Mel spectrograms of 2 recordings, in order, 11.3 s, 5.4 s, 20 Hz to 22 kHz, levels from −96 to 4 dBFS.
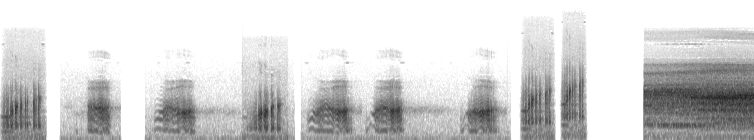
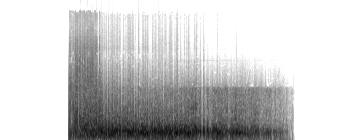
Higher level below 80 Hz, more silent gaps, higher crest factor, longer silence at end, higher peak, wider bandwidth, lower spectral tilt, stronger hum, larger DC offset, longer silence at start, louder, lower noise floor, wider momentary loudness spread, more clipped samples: second, -52 dBFS vs -28 dBFS; neither; first, 22 dB vs 10 dB; second, 0 s vs 1.15 s; about the same, 0 dBFS vs 0 dBFS; first, 9.8 kHz vs 8 kHz; second, -4.5 dB/octave vs -9.5 dB/octave; neither; neither; second, 0 s vs 1 s; second, -19 LUFS vs -9 LUFS; about the same, under -90 dBFS vs under -90 dBFS; first, 23 LU vs 13 LU; second, under 0.1% vs 0.8%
